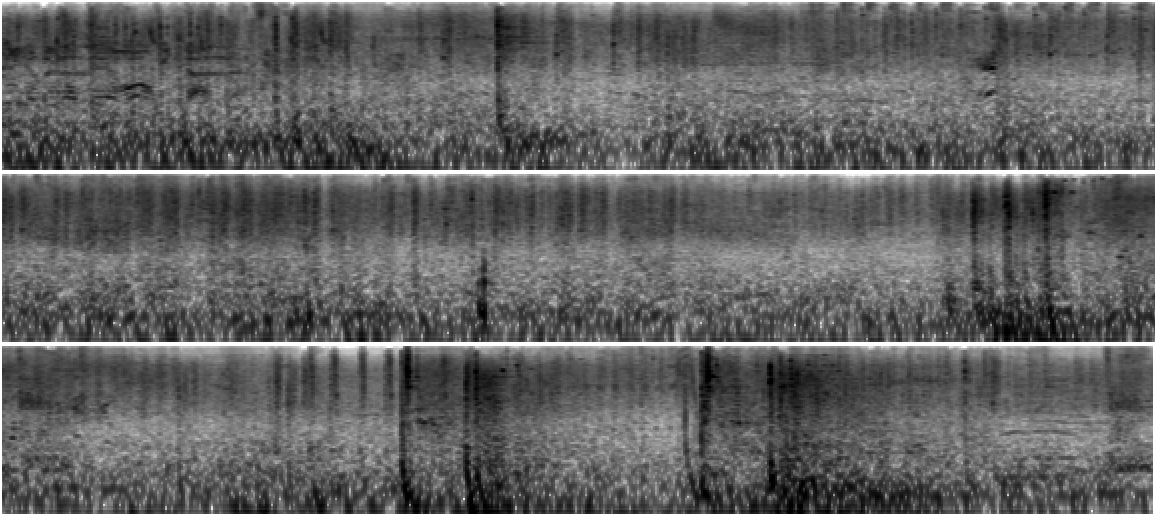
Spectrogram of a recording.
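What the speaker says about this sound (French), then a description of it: "Tir de laser orbital." Orbital laser strike in a cooperative shooter game against bots, with a dense, continuous barrage of booming blasts and crackling bursts over about twenty seconds and voices talking over it.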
